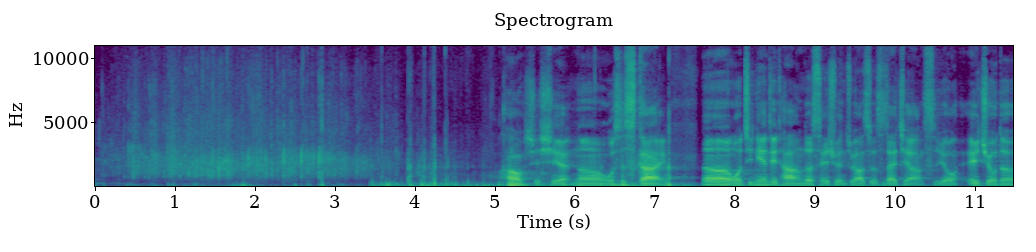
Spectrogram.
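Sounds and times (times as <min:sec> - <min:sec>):
audience applause: 0:00.0 - 0:04.2
speech: 0:05.2 - 0:11.4.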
